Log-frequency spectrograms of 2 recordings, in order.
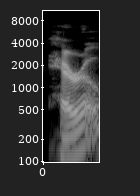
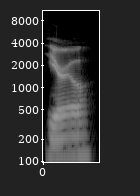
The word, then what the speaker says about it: Herro: they get they select Tyler was it herrow tyer Tyro no Tyler herrow guard of Kentucky right hero oh hero yeah hero Tyler hero yeah I can't pronounce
